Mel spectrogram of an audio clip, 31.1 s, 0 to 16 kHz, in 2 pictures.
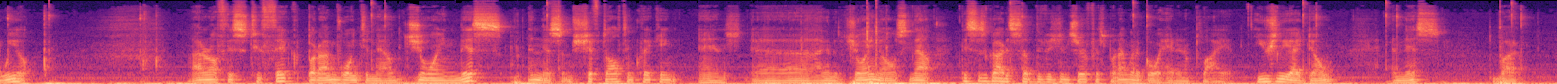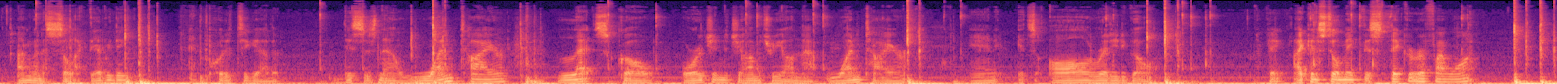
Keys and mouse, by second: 0.6-3.8 middle drag, 3.8-7.4 drag, 8.8 ctrl+j, 10.2-17.0 drag, 17.0 ctrl+j, 18.8-20.5 drag, 20.0 ctrl+z, 21.8-24.8 drag, 24.8 a, 27.3 ctrl+s, 29.2-30.5 middle drag, 30.8 s.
